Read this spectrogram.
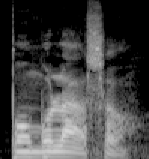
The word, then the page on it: pombo laso: Apatani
